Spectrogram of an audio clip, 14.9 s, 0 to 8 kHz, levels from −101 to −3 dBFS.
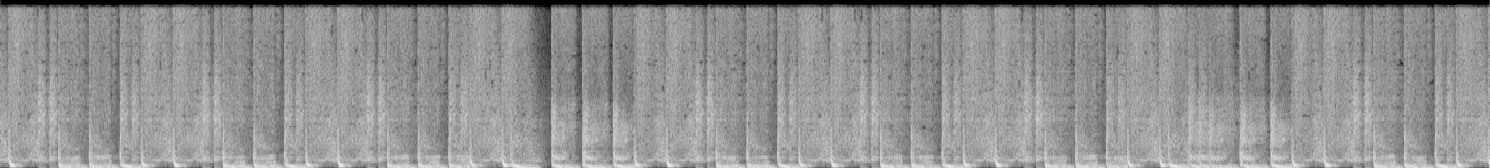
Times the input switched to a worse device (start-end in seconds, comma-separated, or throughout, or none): none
